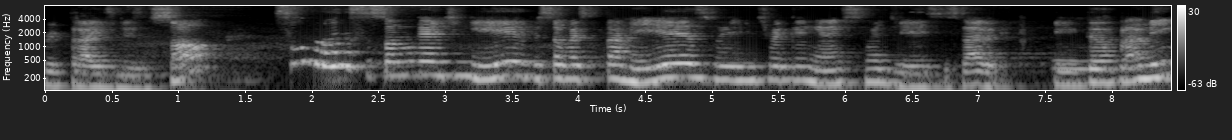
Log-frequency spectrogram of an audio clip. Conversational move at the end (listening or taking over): listening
